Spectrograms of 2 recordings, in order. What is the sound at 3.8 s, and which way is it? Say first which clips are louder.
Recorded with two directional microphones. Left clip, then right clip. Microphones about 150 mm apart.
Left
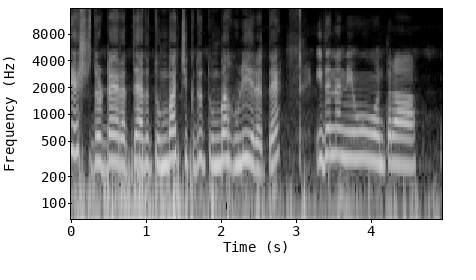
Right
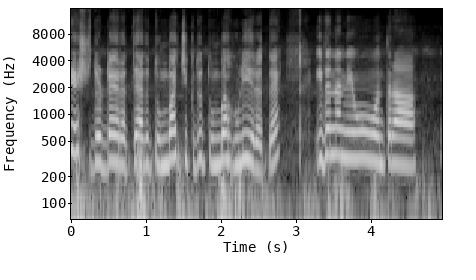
Speech: right 5 dB; 5° left (ahead or behind).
